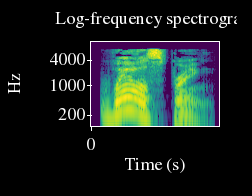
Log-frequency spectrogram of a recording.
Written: wellspring

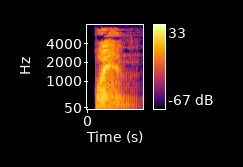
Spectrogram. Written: when

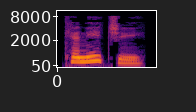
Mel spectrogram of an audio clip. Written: ken'ichi

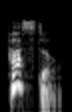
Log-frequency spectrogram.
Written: hostile

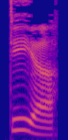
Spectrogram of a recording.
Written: diya

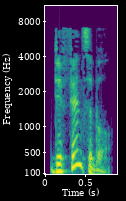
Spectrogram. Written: defensible

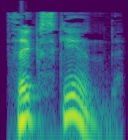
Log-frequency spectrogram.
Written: thick-skinned

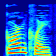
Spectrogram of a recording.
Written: gormghlaith

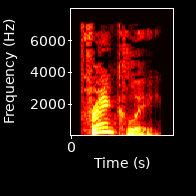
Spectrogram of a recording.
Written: frankly

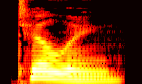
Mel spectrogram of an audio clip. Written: tilling

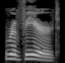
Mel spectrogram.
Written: revered

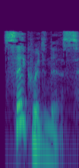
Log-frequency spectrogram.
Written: sacredness

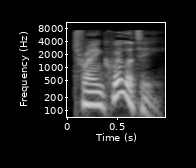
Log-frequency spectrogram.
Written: tranquillity

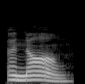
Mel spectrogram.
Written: anang

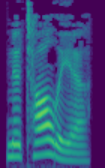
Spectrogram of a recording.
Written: natalia

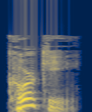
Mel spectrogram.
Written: Corky

